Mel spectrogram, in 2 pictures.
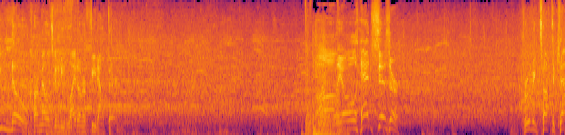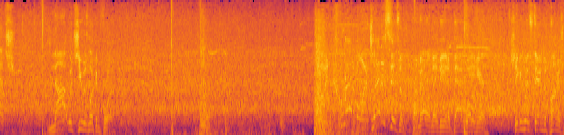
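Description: A crowd cheers and murmurs throughout.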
